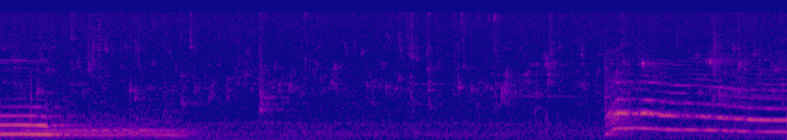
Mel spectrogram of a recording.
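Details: Savannah cats, on encountering an unwanted visitor, give a long, nasal harmonic meow, a quiet pause with faint clicks and drips, then a second call rising sharply before holding steady.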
